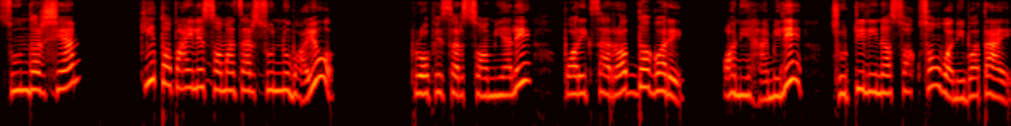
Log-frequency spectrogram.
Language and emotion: Nepali, surprised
